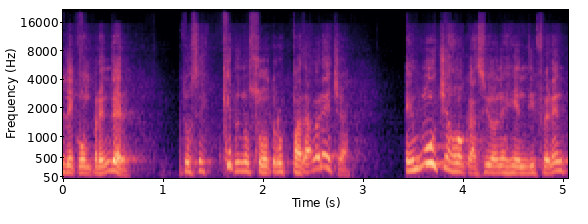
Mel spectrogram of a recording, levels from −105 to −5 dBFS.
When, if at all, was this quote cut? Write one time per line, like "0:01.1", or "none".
0:01.7
0:02.4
